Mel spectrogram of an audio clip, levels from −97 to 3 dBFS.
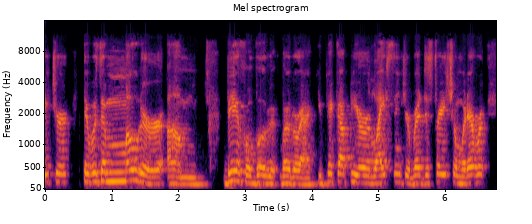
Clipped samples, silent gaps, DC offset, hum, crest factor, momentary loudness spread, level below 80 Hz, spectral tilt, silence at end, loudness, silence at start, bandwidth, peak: under 0.1%; none; under 0.1%; none; 14 dB; 6 LU; -62 dBFS; -5 dB/octave; 0.05 s; -23 LUFS; 0 s; 11.5 kHz; -8 dBFS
